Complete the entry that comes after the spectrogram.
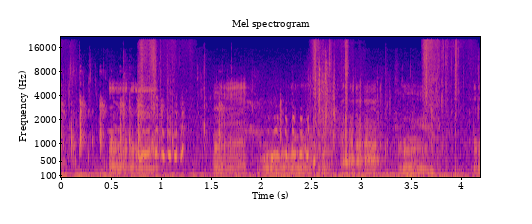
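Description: Dodo birds in the survival game ARK Survival Evolved, a run of nasal gobbling, clucking calls in repeated bursts that overlap one another, fairly close with no voices.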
